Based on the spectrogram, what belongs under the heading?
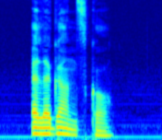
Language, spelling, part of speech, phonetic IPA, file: Polish, elegancko, adverb, [ˌɛlɛˈɡãnt͡skɔ], Pl-elegancko.ogg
